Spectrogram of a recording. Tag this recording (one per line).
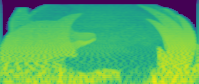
Firefox
Picture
